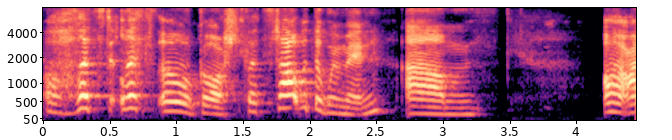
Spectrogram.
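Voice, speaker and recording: Woman with an Australian accent, very wide pitch swings, on a very clean recording with a silent background. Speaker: fitness podcast co-host. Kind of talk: casual chat.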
